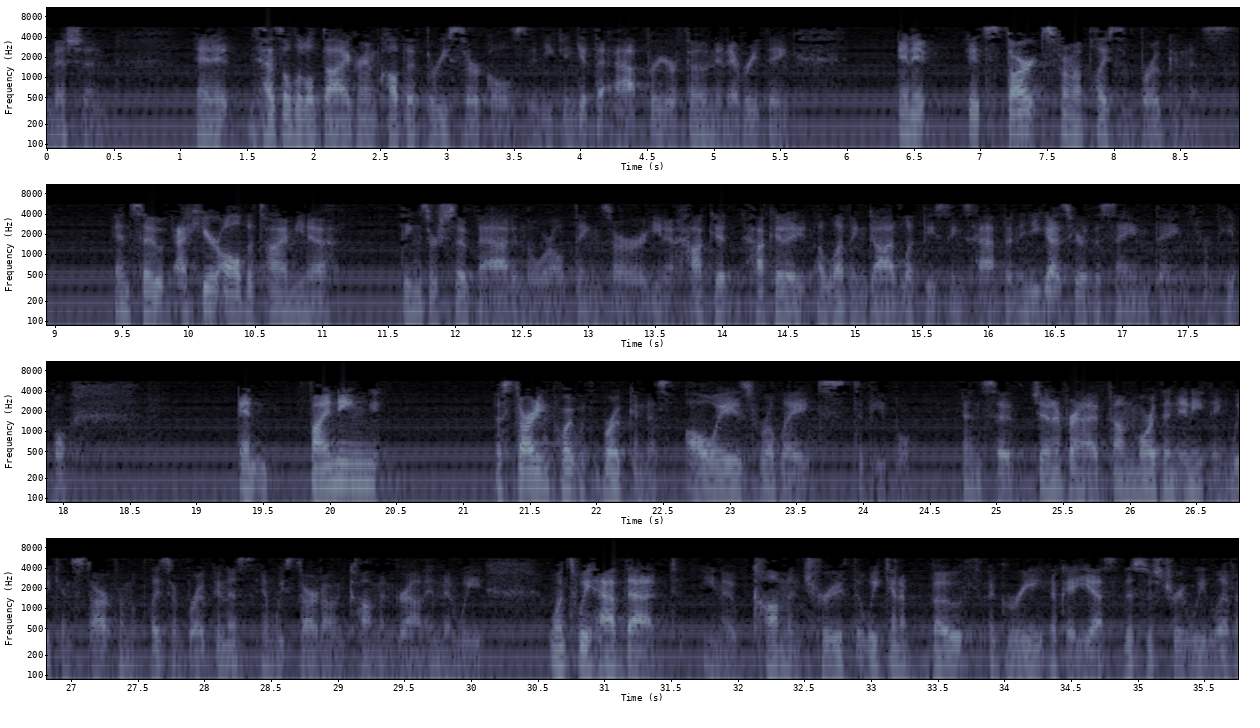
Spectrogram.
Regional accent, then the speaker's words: United States; moved away as an adult; now in Sweden

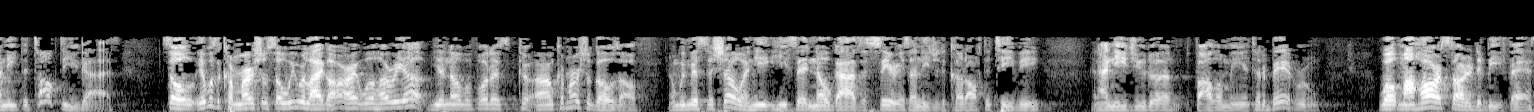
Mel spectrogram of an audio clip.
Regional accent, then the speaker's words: Atlanta, Georgia, United States; I'm from Atlanta, Georgia

